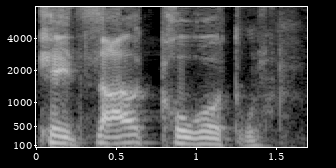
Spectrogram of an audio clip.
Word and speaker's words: Quetzalcoatl: I never know if I get it pronounced. Quetzalcoatl.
